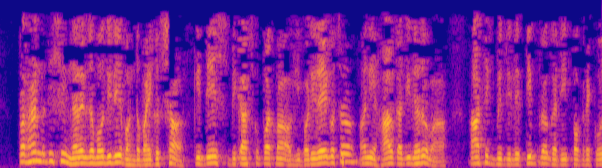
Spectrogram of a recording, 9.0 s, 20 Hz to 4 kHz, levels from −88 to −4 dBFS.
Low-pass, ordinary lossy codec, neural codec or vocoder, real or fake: 3.6 kHz; MP3, 16 kbps; none; real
